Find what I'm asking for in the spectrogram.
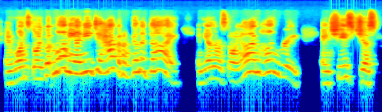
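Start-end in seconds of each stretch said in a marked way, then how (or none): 0.7-2.7 put-on high, whining child begging; imitating a child demanding something at the mall; whiny kid voice. Kids acting up in mall. 3.6-4.5 put-on high, whining child complaint; imitating a tired child whining to mom; whiny kid voice. Other child in the mall.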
